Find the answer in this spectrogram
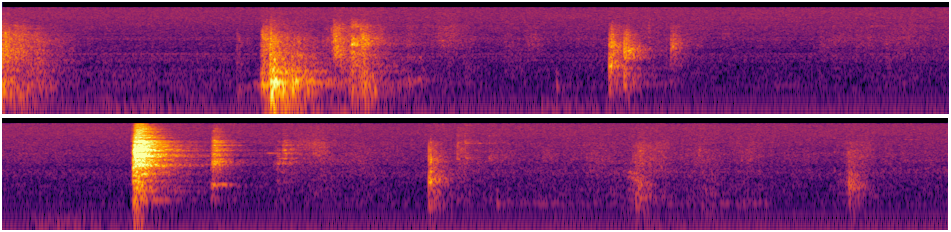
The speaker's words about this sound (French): Après s'être servi, va reposer la bouteille au réfrigérateur.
